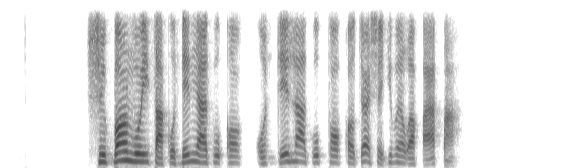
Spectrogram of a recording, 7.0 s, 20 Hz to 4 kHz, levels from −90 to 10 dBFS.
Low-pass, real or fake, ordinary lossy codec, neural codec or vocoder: 3.6 kHz; fake; none; codec, 16 kHz, 0.5 kbps, FunCodec, trained on Chinese and English, 25 frames a second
